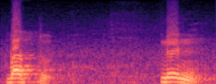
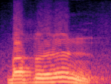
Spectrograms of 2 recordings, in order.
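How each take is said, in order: First: It is said slowly, syllable by syllable. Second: It is said quickly as one joined word.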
